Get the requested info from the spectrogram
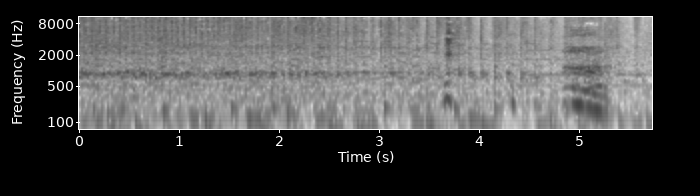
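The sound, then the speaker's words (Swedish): A prize wheel spins on a Mix Megapol radio show with a rapid, steady ratcheting clatter of ticks that gradually slows and spreads out toward the end, while a couple of brief voices exclaim over it. “Där drar jag då på hjulet och då kan det komma upp vad som helst.”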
